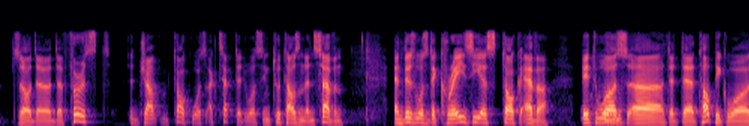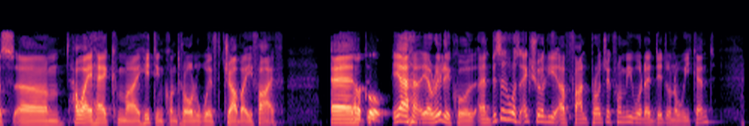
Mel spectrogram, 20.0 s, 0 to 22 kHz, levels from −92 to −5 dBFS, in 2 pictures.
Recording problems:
high frequencies cut off; noticeable; nothing above 8 kHz

